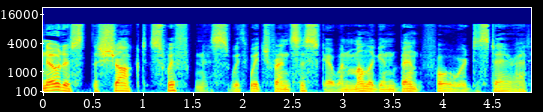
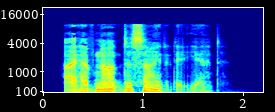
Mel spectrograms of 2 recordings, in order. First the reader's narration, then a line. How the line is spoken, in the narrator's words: Galt answered evenly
